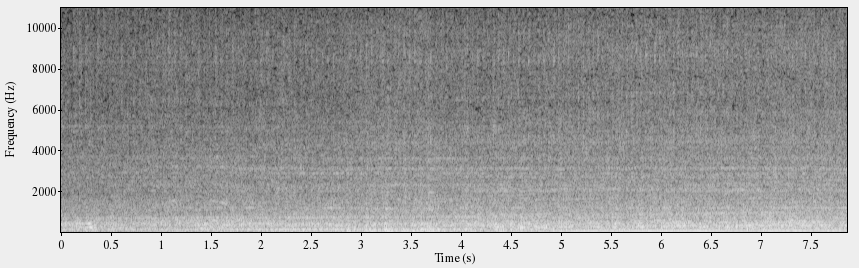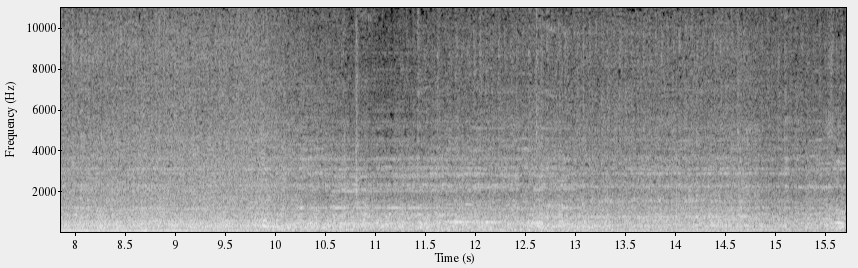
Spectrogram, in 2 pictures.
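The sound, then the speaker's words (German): A train pulls away on a white departure signal and rolls steadily along the rails at about 40 to 45 km/h, a continuous rumble with a low engine drone that shifts partway through, wheel noise carrying on throughout. “Gleich fahren wir mit knappen 40 km/h.”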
